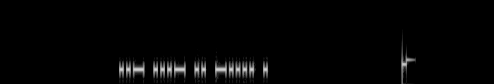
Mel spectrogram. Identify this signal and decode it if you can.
Morse code, heard as a keyed tone, about 36 wpm, 700 Hz. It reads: UVI6E
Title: Code Groups - 5 Letter:Numbers - 35wpm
